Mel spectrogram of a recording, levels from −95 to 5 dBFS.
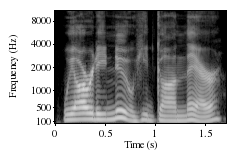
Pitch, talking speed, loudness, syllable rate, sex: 155 Hz, 210 wpm, -18 LUFS, 5.8 syllables/s, male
